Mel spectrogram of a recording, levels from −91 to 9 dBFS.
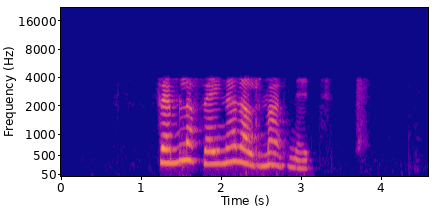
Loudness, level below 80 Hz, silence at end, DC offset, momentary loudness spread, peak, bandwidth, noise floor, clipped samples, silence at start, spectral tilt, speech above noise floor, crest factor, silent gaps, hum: -25 LUFS; -74 dBFS; 1.5 s; under 0.1%; 14 LU; -6 dBFS; 4.2 kHz; -81 dBFS; under 0.1%; 1.2 s; -8.5 dB/octave; 56 dB; 22 dB; none; none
